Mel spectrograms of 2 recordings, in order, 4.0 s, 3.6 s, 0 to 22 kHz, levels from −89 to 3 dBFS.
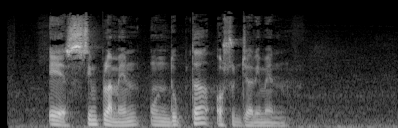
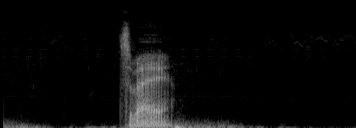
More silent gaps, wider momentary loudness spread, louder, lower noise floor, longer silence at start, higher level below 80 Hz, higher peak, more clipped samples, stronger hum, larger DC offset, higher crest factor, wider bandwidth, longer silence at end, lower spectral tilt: neither; second, 18 LU vs 21 LU; first, -21 LUFS vs -33 LUFS; second, -45 dBFS vs -75 dBFS; about the same, 0.15 s vs 0.05 s; about the same, -48 dBFS vs -50 dBFS; first, -2 dBFS vs -12 dBFS; neither; neither; neither; about the same, 22 dB vs 26 dB; about the same, 14.5 kHz vs 15.5 kHz; second, 0 s vs 1.25 s; second, -3.5 dB/octave vs -5 dB/octave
